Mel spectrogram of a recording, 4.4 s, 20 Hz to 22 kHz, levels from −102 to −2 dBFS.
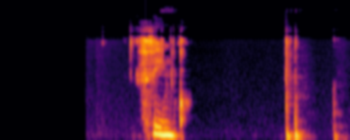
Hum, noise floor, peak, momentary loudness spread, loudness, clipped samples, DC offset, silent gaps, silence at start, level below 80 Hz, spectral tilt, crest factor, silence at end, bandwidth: none; -78 dBFS; 0 dBFS; 16 LU; -13 LUFS; under 0.1%; under 0.1%; none; 1.7 s; -52 dBFS; -4 dB/octave; 18 dB; 0.2 s; 9.4 kHz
